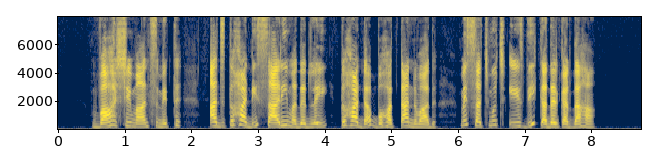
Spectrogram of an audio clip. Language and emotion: Punjabi, happy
